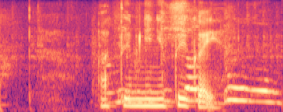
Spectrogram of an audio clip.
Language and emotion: Russian, angry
